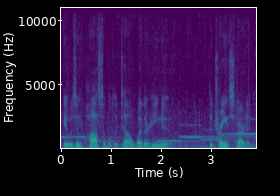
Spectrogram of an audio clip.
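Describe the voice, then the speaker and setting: A tormented professor played by a man narrates a radio play in a fairly low voice. He sounds fearful and anguished, halting at times and breaking into frantic outbursts. Music plays clearly behind him. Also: lively intonation, close to an everyday voice. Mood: tense suspense. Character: tormented, fearful male professor under a deadly curse. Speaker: narrating lead in a radio drama. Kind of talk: dramatic first-person radio play narration. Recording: prominent music under the voice.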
